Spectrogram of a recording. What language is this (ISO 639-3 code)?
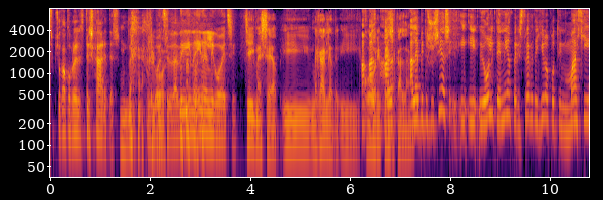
ell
